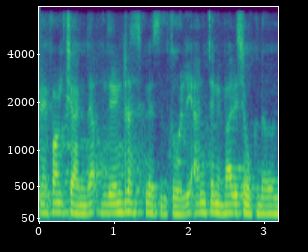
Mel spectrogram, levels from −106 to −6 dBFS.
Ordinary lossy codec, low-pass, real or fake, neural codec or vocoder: none; 7.2 kHz; fake; codec, 16 kHz, 2 kbps, X-Codec, HuBERT features, trained on general audio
